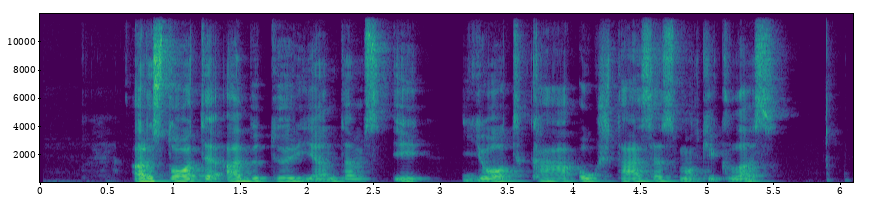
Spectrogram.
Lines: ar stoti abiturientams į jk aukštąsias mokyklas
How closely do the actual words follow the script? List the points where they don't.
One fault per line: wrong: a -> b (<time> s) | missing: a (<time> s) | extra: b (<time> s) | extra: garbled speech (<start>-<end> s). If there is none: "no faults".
no faults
